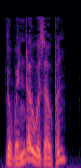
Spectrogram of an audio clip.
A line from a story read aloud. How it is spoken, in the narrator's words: said Harry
